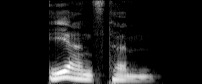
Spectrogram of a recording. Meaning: strong dative masculine/neuter singular superlative degree of ehern
- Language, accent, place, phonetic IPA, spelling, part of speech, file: German, Germany, Berlin, [ˈeːɐnstəm], ehernstem, adjective, De-ehernstem.ogg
